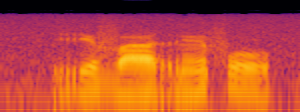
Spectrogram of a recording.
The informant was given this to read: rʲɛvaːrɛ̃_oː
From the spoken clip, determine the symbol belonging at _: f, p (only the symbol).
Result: f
